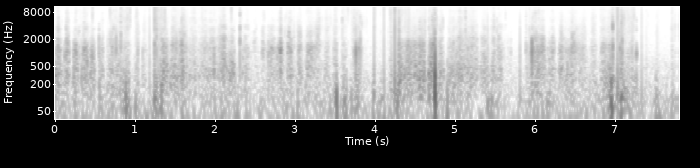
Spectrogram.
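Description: A metal earpick in a gloved hand scrapes and scratches inside the ear canal of a soft silicone ear model. The sound is a dense run of close, crackly scratches and small taps that vary in loudness. A few louder clicks stand out against a steady rustling texture.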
